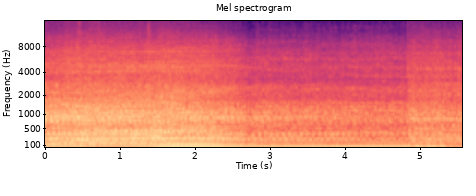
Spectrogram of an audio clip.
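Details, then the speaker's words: 2001 Cummins dually rebuilt on a 56 block after cracked 53 block, 50hp VCO injectors: deep diesel clatter easing to steady even idle, no knocks or misses; running good. "I've got about I don't know 270 or 80 miles on this thing it's running good"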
